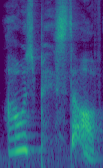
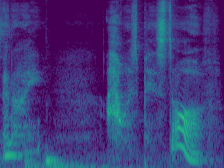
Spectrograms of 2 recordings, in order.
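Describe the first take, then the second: First: Said in the usual way. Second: Hushed, pressed, breathless whisper; angry whisper. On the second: Real, not acted. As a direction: whisper it like confessing anger. Whispered anger admission.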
